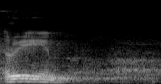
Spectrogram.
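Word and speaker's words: reign: براق بيل يعني رين رين يعني عهد او فتره حكم الجي ما بتتنطق رين فلوكه يعني الفلوكه فلوكه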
